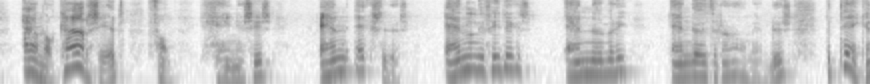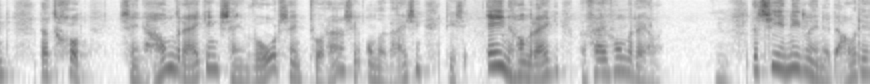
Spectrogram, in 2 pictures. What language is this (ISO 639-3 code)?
nld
